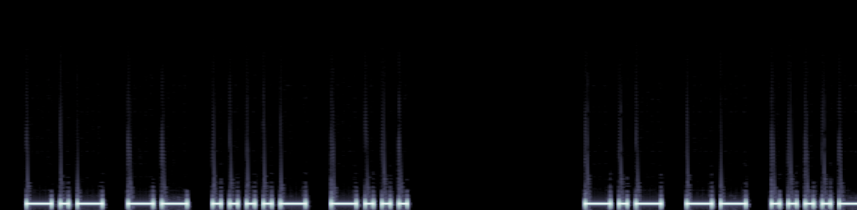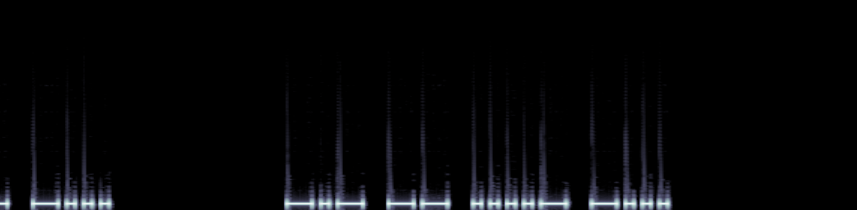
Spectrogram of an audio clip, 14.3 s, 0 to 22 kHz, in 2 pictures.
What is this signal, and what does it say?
Morse code, heard as a keyed tone, about 17 wpm, 700 Hz. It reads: KM4B KM4B KM4B
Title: USA Call Signs - 4 Characters - Repeated 3x - 17wpm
